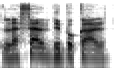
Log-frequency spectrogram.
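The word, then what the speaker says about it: Les Fêlés du Bocal: For people who want to know, you pronounce it as Le Fel du Bocal.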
